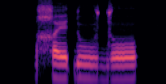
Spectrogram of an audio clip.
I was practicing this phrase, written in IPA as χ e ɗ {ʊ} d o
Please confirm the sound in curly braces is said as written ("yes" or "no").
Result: no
